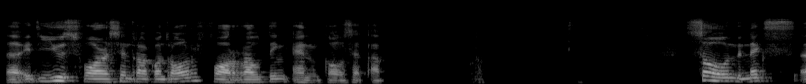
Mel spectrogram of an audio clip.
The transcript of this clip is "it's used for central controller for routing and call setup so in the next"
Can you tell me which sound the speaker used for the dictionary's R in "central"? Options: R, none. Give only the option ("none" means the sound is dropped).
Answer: R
